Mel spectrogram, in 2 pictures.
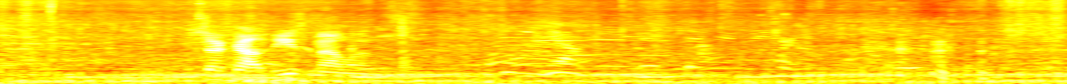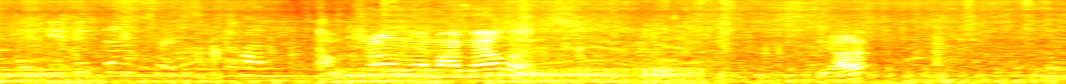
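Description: A young girl speaks nearby in a high voice.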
